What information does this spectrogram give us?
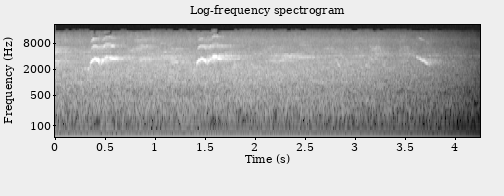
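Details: A Yellow Honeyeater at Port Douglas, Queensland, Australia, on 20 October 2013, gives two brief, clear whistled notes about a second apart, over a steady high hiss of background noise.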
